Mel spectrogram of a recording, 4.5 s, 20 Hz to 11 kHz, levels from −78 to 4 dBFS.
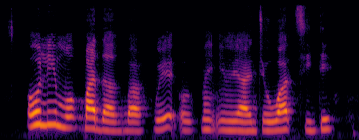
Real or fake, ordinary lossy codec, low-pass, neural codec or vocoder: fake; MP3, 96 kbps; 9.9 kHz; codec, 16 kHz in and 24 kHz out, 0.9 kbps, LongCat-Audio-Codec, fine tuned four codebook decoder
